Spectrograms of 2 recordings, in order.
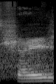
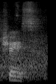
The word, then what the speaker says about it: chaise: Chaise. Chaise? Chaise. I thought they were just chase. Chaise.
